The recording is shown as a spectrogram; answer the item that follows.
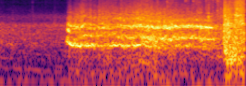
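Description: A sudden loud screech, like a tyre skid, breaks in under a second in and holds steady with a shrill ringing edge.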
